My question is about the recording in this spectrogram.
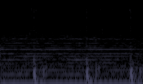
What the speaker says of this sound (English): Oh, so it's raining.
